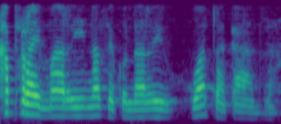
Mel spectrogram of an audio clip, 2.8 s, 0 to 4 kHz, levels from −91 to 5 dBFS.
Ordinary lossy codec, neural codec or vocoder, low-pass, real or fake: AAC, 32 kbps; codec, 16 kHz, 8 kbps, FreqCodec, larger model; 3.6 kHz; fake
